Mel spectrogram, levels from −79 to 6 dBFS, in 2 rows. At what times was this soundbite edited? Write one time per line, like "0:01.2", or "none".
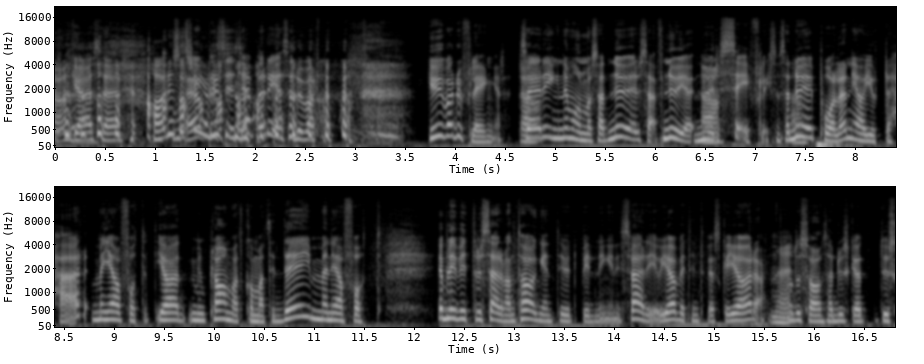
0:06.4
